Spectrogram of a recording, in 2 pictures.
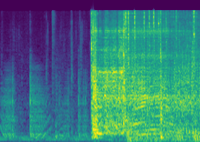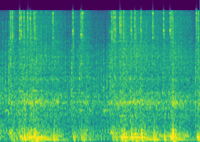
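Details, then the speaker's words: Austin Allegro that died on a drive, cranked after swapping in a spare coil of unknown condition: it catches, then runs rough and lumpy with the throttle floored and won't keep running; a sticking carburettor float needle is suspected. "right i'm gonna crank it over now and you'll see that in order to even try and get it ticking over i've got my foot hard to the floor sometimes it just will not run on"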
